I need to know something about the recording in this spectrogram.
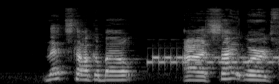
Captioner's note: phone beeping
